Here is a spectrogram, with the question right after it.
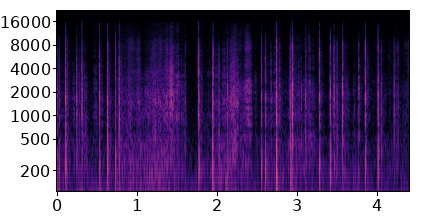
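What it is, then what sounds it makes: Cardboard package of beeswax wraps. A flat kraft cardboard envelope-style package of beeswax food wraps with a string-tie closure is held upright and tapped and scratched with long acrylic nails. Quick, sharp, bright clicks come in an irregular run, separated by softer papery scratching and crinkling.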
